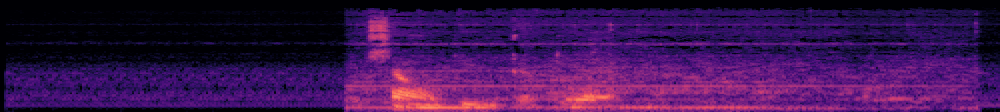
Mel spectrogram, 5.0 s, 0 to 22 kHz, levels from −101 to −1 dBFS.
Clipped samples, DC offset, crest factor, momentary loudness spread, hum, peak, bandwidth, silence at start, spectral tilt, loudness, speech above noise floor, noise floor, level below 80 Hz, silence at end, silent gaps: under 0.1%; under 0.1%; 22 dB; 24 LU; none; -14 dBFS; 16 kHz; 1.7 s; -5.5 dB/octave; -34 LUFS; 38 dB; -70 dBFS; -70 dBFS; 0.1 s; none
